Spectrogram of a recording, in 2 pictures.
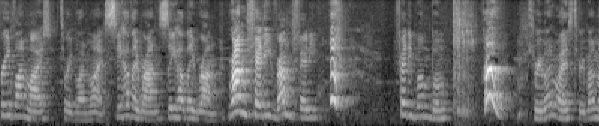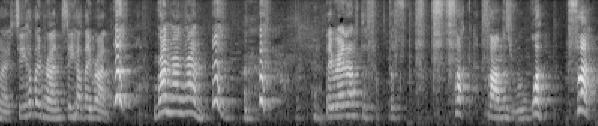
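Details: Teenager with Tourette syndrome reading aloud, interrupted by vocal tics of interjected words and sounds.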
